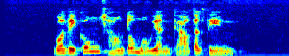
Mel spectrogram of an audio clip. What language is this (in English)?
Cantonese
